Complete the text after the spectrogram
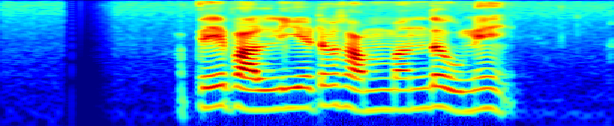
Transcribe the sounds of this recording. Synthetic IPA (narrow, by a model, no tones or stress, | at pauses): apeːpalːijəʈəʋəsamband̪əuneː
